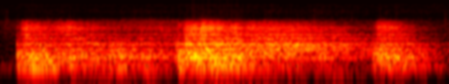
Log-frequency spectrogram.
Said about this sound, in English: Welcome sound we've long been waiting for. The United States Third Fleet shelling Tokyo Bay.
